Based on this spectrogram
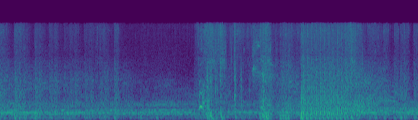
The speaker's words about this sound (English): Shooting at him does something? Yeah. Same thing.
